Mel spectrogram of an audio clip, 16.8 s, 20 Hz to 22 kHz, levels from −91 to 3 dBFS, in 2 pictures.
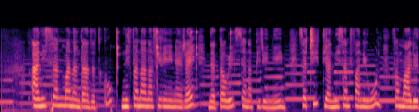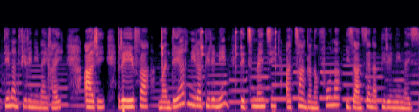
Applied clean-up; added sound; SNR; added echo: none; Cutlery, silverware + Wind instrument, woodwind instrument; 14 dB; none.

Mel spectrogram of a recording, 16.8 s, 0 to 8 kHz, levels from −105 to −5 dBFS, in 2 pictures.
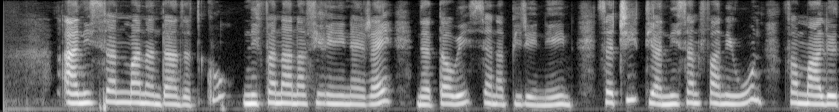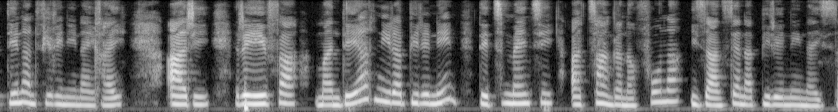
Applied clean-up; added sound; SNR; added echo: none; none; none; none.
